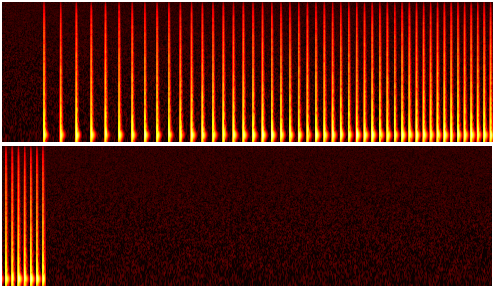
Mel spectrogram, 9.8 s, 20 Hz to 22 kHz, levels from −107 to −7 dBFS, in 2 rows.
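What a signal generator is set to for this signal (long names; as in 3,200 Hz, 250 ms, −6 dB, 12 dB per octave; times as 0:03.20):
pulse-train model of a single-cylinder engine, changing speed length 4.92 s, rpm 700, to 2,000, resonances 170 Hz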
